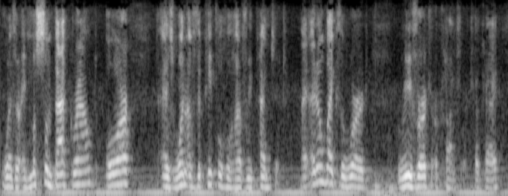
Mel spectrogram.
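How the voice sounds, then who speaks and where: A man's voice: on the high side, moderate pace. A middle-aged man from Iraq giving a religious lecture in a conversational way, often asking "you know what I'm saying". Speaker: Islamic lecturer. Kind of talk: religious lecture answering a question. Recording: muffled lo-fi recording with light background noise.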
